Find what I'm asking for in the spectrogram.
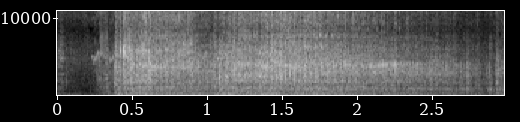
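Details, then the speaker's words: Motorcycle single-cylinder engine after valve (rocker) adjustment, idle screw deliberately turned down to demonstrate: fires up and settles into a low, slightly uneven idle that sags toward stalling; idle set too low. "por ejemplo le baje el mínimo para que tenga una idea"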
